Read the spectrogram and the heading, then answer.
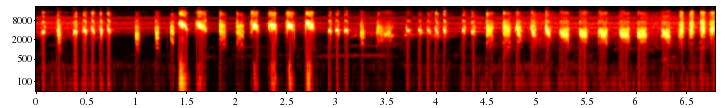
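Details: Clamorous reed warbler in continuous ngacor song, used as tutor material for other birds: scratchy high notes, first sparse with a few low knocks, then a dense, rapid chatter of harsh, rasping syllables to the end.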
